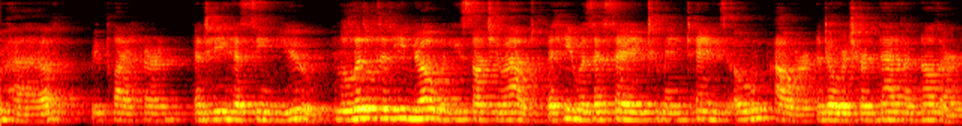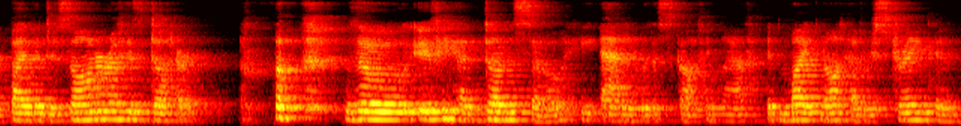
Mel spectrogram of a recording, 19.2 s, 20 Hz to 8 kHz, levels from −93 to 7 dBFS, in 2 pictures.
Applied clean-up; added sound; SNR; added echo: none; none; none; reverberation time 0.9 s.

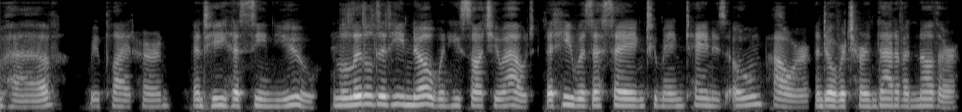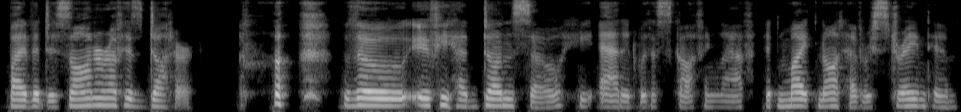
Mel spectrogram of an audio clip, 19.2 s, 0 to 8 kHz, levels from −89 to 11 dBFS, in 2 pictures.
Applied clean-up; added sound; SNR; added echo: none; none; none; none.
